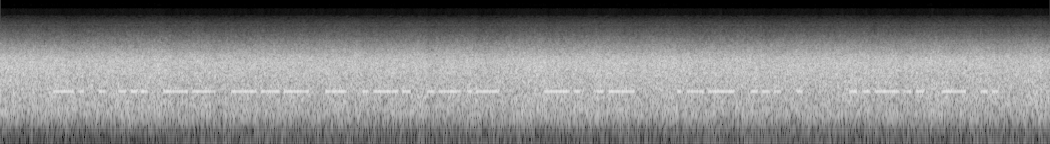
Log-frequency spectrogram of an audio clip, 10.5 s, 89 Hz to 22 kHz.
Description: Morse code (Russian alphabet), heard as a keyed tone, hand-sent with a straight key, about 22 wpm, 670 Hz, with heavy radio static. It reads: НЕСМОТРЯ НА ВСЕ ЭТИ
